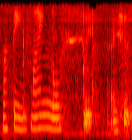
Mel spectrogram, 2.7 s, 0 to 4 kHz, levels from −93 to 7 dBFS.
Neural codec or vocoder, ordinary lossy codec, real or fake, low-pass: codec, 16 kHz, 6 kbps, DAC; MP3, 32 kbps; fake; 3.6 kHz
